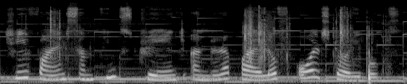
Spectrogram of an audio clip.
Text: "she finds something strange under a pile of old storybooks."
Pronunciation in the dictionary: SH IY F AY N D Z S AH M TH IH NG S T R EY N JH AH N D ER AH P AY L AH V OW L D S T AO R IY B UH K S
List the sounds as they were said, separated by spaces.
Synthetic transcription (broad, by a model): SH IY F AY N D S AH M T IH NG S T R EY N JH AH N D ER AH P AY L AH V OW L D S T AO R IY B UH K S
